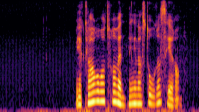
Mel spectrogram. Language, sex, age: Norwegian, female, 37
